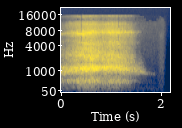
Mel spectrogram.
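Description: A woman exhaling forcefully through her mouth as part of a guided breathing exercise: one long blown-out breath that swells and then fades out after about a second and a half.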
